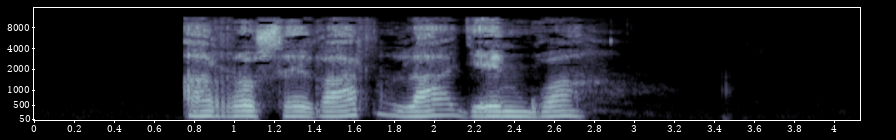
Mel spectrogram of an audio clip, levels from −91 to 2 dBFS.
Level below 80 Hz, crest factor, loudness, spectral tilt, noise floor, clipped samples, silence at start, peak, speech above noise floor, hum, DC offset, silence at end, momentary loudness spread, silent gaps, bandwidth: -68 dBFS; 22 dB; -25 LUFS; -2.5 dB/octave; -85 dBFS; under 0.1%; 0.75 s; -8 dBFS; 59 dB; none; under 0.1%; 1.3 s; 13 LU; none; 11.5 kHz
